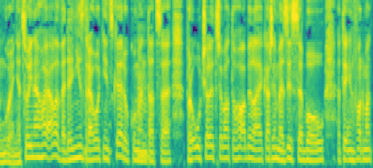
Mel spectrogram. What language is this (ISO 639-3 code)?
ces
